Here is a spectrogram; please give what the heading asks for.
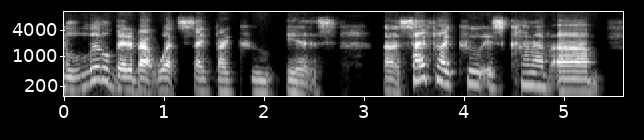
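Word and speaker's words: scifaiku: elgin finalist for her book the planets a sphy coup poetry collection wendy's short stories and poems have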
